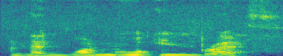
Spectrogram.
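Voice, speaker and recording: A woman with a lowish voice leads a guided meditation. Her delivery is very slow and calm. She gives soothing instructions in short phrases, pausing often. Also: dull audio. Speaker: meditation guide, soul coach.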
